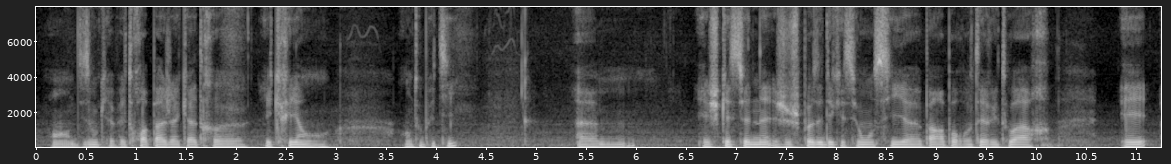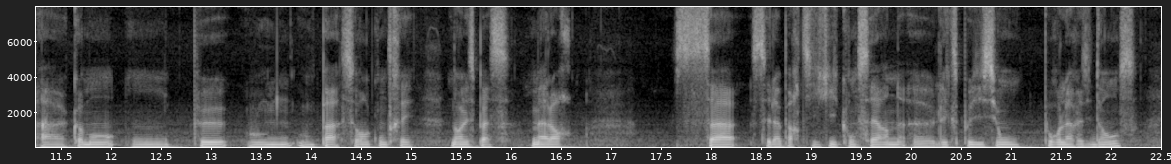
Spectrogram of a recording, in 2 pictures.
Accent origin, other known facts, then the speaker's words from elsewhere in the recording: Brussels, Brussels-Capital Region, Belgium; J'ai grandi à Bruxelles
